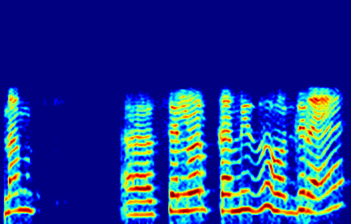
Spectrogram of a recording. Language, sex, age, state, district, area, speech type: Kannada, female, 45-60, Karnataka, Bidar, urban, conversation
